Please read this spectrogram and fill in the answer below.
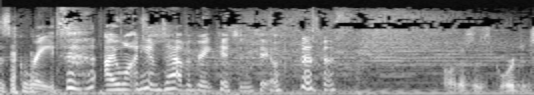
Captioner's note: chuckles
